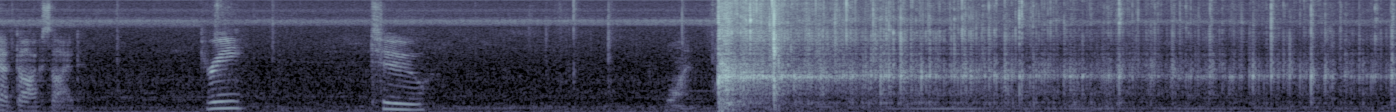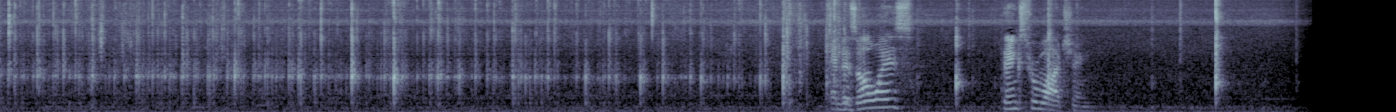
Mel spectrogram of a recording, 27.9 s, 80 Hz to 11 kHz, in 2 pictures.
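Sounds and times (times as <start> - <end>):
fire hissing and crackling: 7.1 - 26.7
loud ignition pop: 7.2 - 9.1.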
